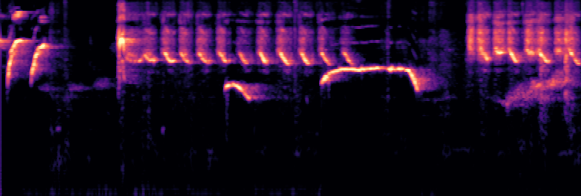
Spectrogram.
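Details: Singing white-rumped shama used to provoke other shamas into answering: high whistles, a rapid metallic rattle, a falling slur and one long steady whistle, ending in another trilled burst.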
